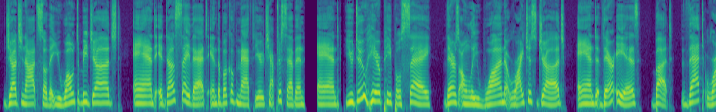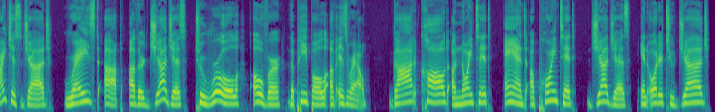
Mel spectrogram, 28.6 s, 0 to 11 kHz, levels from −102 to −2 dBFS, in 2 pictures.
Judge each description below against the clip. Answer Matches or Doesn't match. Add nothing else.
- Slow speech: Matches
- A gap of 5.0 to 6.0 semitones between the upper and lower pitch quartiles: Doesn't match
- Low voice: Doesn't match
